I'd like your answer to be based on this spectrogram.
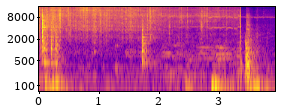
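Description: Peeled prawns fry in garlic in a pan, a close sizzle broken by stirring scrapes and clanks, with louder bursts of crackling toward the end.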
